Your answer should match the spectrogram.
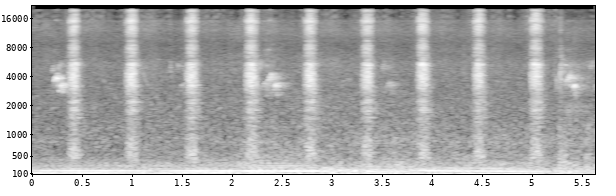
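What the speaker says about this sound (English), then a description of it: "Inhale halfway and start your rhythmic pulses." During pranayama breathwork, a steady series of about nine short, forced exhalation pulses comes through the nose, each one a sharp, evenly spaced puff close to the mic, with a low hum constant beneath.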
